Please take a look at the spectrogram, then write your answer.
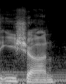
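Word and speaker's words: Ihsahn: week was by Sean which is not spelled how it's phonetically pronounced which I looked up it is Ishaan but it is IH s a HN and his album is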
